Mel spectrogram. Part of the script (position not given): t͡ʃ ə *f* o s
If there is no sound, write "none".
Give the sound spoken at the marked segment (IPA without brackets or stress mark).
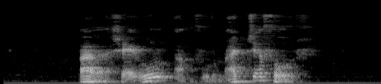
f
